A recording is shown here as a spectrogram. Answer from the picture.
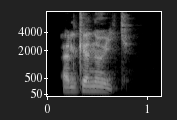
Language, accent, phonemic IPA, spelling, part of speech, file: French, France, /al.ka.nɔ.ik/, alcanoïque, adjective, LL-Q150 (fra)-alcanoïque.wav
- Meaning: alkanoic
